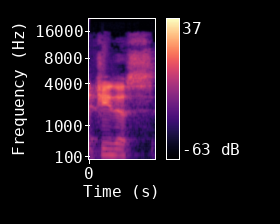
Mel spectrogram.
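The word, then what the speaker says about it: Zedus: It's spelled with a Z, actually, Z-E-D-U-S, but it's pronounced with a J. So yeah, Jedus is a cool looking kaiju, and visually this looked the best, to be fair.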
